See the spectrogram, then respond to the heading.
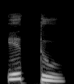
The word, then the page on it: ಏತ: Kannada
